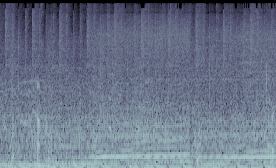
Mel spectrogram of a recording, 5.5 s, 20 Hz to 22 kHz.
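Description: Racing car engine of a 2017 Acura NSX in Forza Horizon 5, a steady loud drone with rising gear pitches and shifts, tire squeal mixed in, continuous throughout without talk.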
